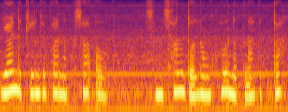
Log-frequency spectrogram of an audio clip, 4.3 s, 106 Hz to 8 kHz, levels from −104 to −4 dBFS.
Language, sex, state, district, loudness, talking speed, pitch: Garo, female, Meghalaya, South Garo Hills, -15 LUFS, 95 wpm, 215 Hz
